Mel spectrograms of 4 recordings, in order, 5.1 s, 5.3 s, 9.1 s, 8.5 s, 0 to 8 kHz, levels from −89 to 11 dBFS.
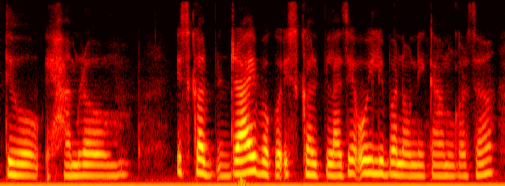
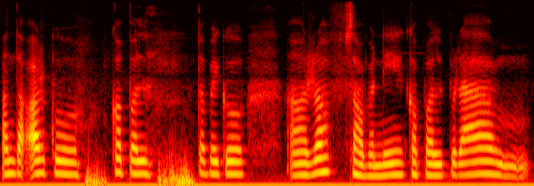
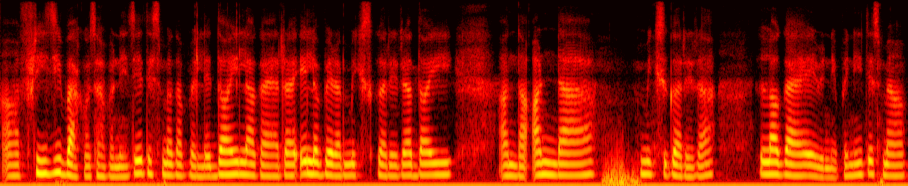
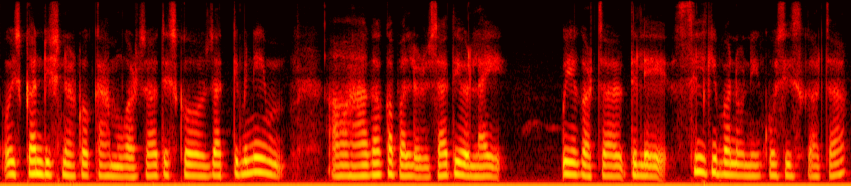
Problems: none marked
